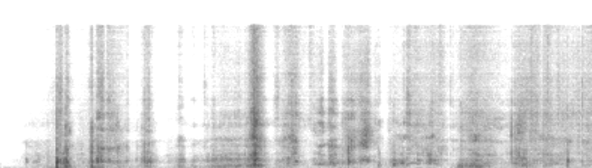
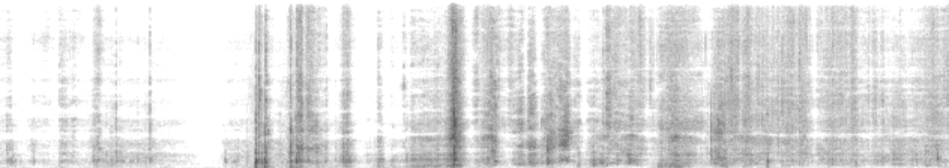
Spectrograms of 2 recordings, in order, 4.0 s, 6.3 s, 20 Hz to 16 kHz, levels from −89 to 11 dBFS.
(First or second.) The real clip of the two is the second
